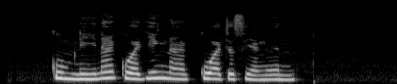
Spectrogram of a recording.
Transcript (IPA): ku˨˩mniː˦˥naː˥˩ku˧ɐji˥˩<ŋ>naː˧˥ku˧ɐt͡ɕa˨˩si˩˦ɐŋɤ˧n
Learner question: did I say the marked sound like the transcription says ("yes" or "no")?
yes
